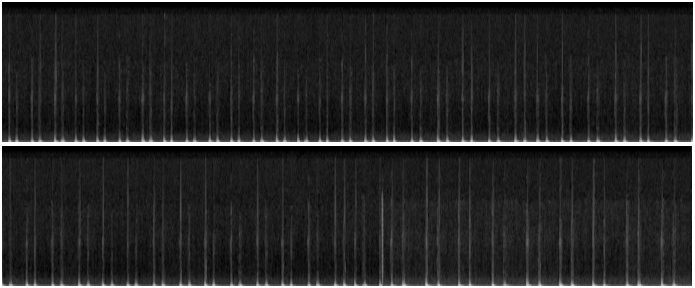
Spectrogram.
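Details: Heartbeat: steady, regular heartbeat with clear low thumping lub-dub pairs over a faint low hum.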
